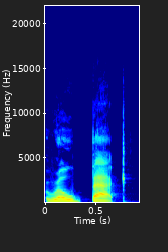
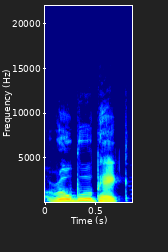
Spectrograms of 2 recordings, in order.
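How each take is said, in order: First: The b sound is pronounced once, linked. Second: The b sound is pronounced twice, separately. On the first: The speaker calls it right. "한 번만 발음해서" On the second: The speaker calls it wrong. "한 번만 발음해서 robe bag 아니고"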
